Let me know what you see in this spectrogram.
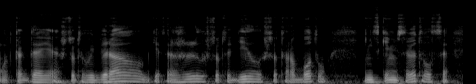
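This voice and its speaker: The man rattles along very fast. He keeps a mid-range pitch and fairly even intonation. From Kazakhstan, rural village. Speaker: PR specialist and documentary filmmaker. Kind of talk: interview.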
